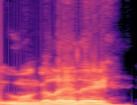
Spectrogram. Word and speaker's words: Uiagalelei: and then DJ Uiagalelei in 2021.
